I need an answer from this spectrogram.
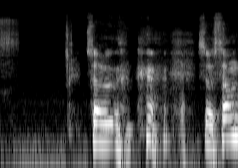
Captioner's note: chuckling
